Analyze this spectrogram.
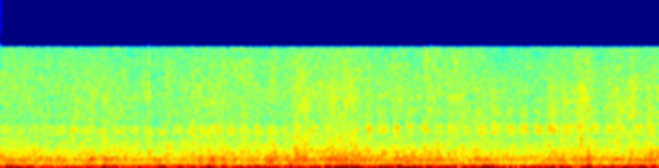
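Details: Loud, dense drone of a bee swarm out of its hive, steady humming tones under a wash of rushing wingbeat noise with no pauses.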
